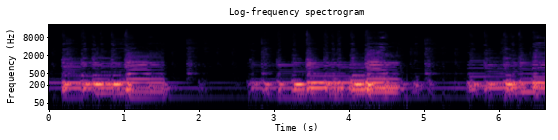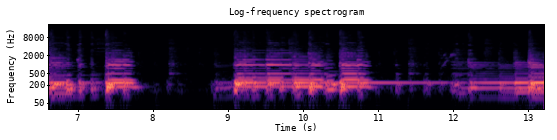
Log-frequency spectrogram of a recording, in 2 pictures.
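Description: Acoustic guitar strummed in four phrases, each dying away before a short pause and the next strum: the instrumental intro before the singing comes in.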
